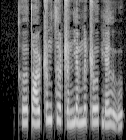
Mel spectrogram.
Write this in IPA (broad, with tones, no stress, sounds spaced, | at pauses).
kʰ ɤ˧˥ t̪ ɑ˧˥ ʊ̯ ʈ͡ʂ ʊ˥ ŋ t͡s ɹ̩˥˩ ʈ͡ʂ ə˧˥ n j ɛ˧ m i˥˩ ʈ͡ʂ o˥ ʊ̯ p j ɛ˧˥ l ṵ˨˩˦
